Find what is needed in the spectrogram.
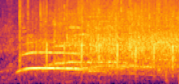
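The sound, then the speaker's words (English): An audience breaks into steady applause, the dense clapping holding at an even loudness throughout, with a sustained high-pitched cheer rising over it near the start. “A round of applause.”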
